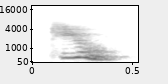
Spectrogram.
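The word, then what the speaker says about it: Tiw: Norse god Twi. Tew. It is pronounced as like this, Tew.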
